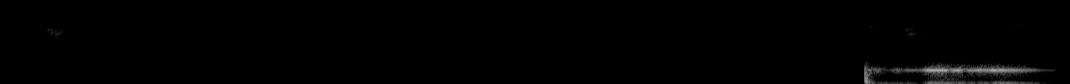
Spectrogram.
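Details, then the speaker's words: Brastemp CRM 56 refrigerator that stopped cooling, powered up to test: long silence, then about two seconds of steady mid-pitched hum with low buzz that cuts out as the overload trips; compressor not running, seized or damaged. "Então, o compressor está fazendo esse barulho."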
